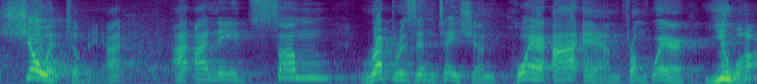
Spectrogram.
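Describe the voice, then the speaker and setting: A man's voice with very wide pitch swings over light background noise. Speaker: preacher. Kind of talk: sermon. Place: church. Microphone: podium.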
